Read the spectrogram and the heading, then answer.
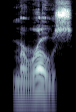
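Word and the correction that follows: Moross: Actually, it's Maras, I believe. – Maras, excuse me.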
